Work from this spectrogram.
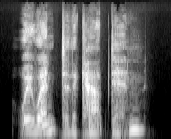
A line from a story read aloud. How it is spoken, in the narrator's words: one of them explained in a hushed voice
